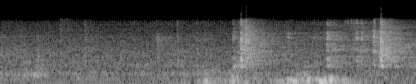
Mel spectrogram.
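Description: Computer keyboard being typed on: a quiet first second, then a quick run of several key clicks in the second half.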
